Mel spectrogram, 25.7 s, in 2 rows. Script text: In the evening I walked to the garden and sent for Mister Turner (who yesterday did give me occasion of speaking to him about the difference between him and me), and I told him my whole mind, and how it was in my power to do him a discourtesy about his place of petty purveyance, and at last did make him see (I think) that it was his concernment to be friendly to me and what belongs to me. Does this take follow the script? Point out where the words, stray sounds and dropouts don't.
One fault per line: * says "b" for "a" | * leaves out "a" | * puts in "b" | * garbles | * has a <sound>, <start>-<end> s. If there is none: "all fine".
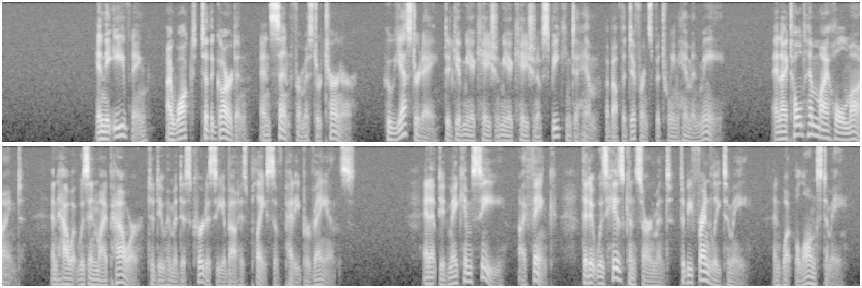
* puts in "me occasion"
* leaves out "last"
